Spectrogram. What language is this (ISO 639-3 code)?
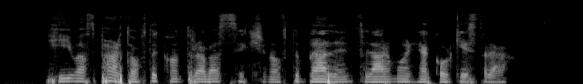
eng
